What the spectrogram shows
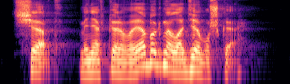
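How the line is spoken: Grumble. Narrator (Russian): пробурчал Тэдзука

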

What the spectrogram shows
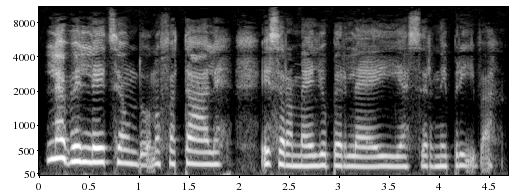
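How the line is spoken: Moaned. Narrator (Italian): gemette zia Nina

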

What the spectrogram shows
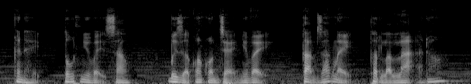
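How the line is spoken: Twitching mutter. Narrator (Vietnamese): Diệp Thiếu Dương co giật lẩm bẩm

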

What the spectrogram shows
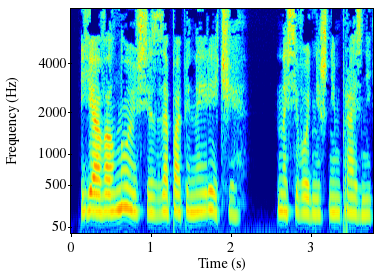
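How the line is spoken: Plain. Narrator (Russian): сказал он

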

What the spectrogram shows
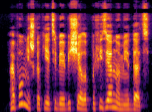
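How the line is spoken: Loud laughter. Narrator (Russian): хохотала Александра

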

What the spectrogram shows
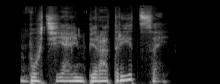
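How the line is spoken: Whisper. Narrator (Russian): прошептала Думаи

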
